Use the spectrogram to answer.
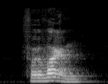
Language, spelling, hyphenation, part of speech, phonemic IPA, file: Dutch, verwarren, ver‧war‧ren, verb, /vərˈʋɑ.rə(n)/, Nl-verwarren.ogg
- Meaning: 1. to tangle 2. to confuse, confound, befuddle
